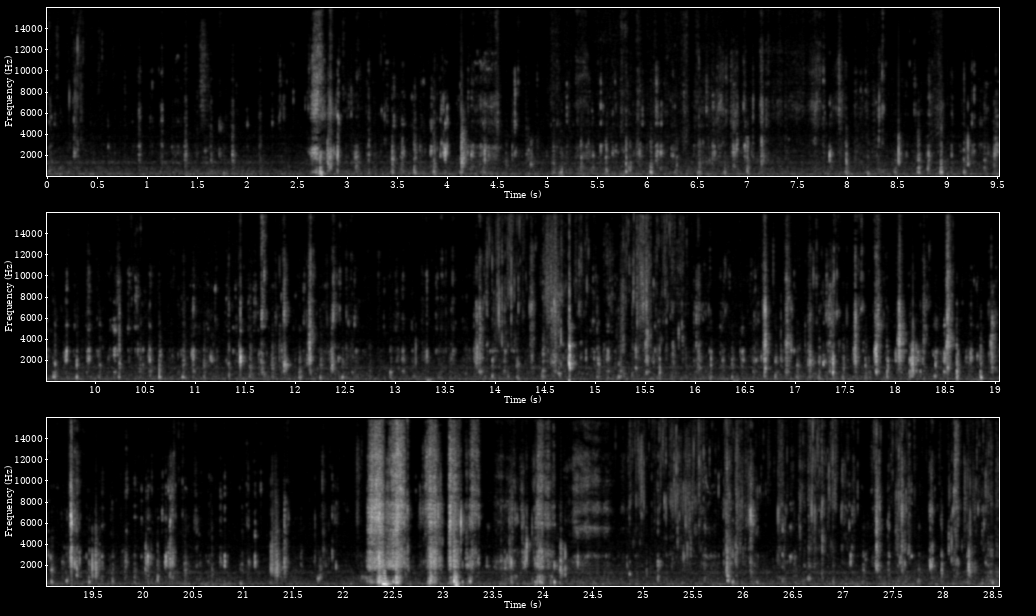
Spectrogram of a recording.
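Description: Close-miked wet mouth sounds of eating jajang noodles: chewing with many quick smacks and clicks, and a louder burst of noise about three quarters of the way through. A faint steady hum sits underneath.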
